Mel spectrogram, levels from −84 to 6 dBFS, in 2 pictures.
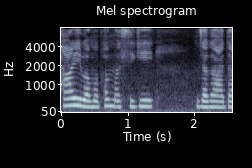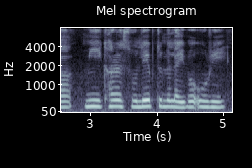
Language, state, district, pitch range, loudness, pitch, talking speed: Manipuri, Manipur, Imphal West, 205-225 Hz, -15 LUFS, 215 Hz, 95 wpm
